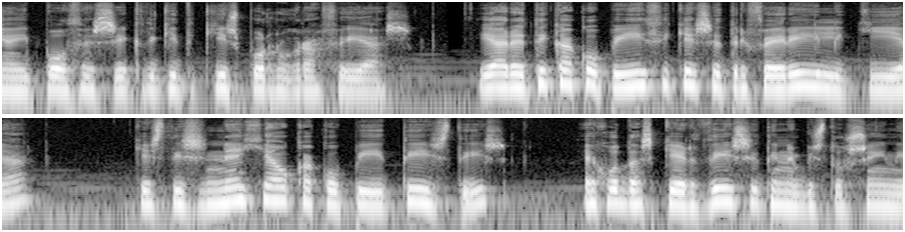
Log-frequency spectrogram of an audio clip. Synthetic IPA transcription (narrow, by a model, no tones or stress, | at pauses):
ɐipo̞θe̞sie̞kðicit̪icispo̞ɾno̞ɣɾɐfiɐs | iɐɾe̞t̪ikɐko̞piiθice̞se̞t̪ɾife̞ɾiːliciɐ | ce̞st̪isine̞çiɐo̞kɐko̞piːt̪ist̪is | e̞xo̞nd̪ɐsce̞ɾðisit̪ine̞mbist̪o̞sini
